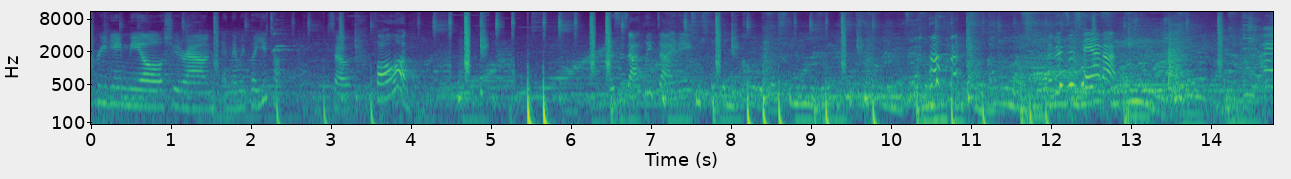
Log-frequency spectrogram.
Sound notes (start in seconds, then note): 4.8 upbeat music; 9.5 laughs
